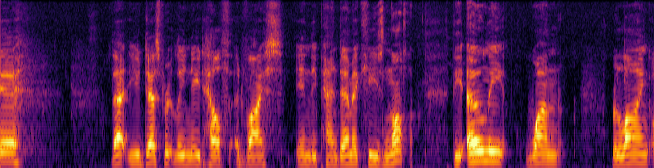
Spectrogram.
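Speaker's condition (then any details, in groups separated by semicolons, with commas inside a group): No condition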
